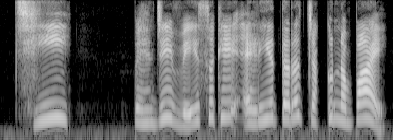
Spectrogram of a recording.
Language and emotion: Sindhi, disgusted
